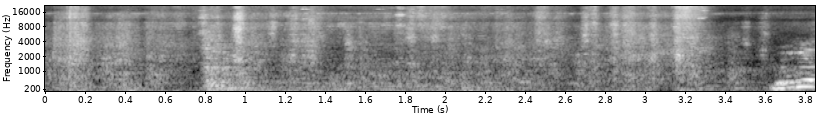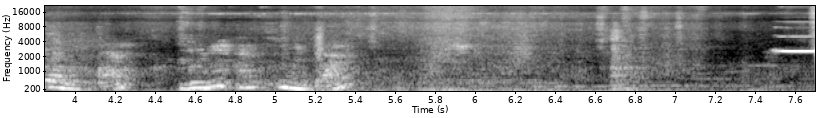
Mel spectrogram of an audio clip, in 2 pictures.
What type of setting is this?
elevator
